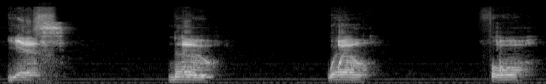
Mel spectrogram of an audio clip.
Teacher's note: When producing an utterance, the speaker has a choice of saying it with the pitch remaining at a constant level, that's to say by using a level tone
